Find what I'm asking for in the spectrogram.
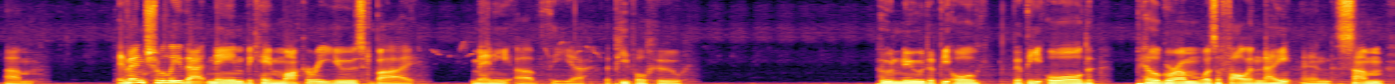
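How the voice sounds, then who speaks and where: Speaking slowly in a mid-range voice with frequent pauses, the let's play host walks through a game casually. He explains things and thinks aloud along the way, often stopping to correct himself.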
